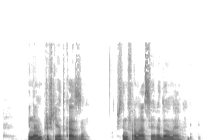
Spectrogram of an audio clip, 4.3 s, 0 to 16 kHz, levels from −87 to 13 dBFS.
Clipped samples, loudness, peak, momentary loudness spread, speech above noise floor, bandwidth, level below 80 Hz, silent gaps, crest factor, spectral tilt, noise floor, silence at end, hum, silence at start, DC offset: under 0.1%; -24 LUFS; -6 dBFS; 13 LU; 44 dB; 11.5 kHz; -50 dBFS; none; 20 dB; -6.5 dB/octave; -67 dBFS; 0.55 s; none; 0.55 s; under 0.1%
